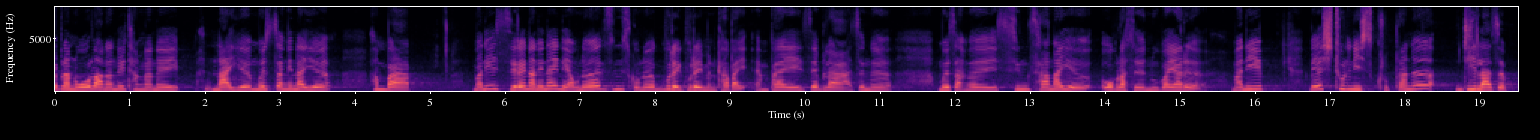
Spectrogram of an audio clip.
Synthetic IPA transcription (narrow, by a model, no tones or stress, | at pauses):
zeblanɔlananɯjtʰaŋnanɯj | najɯmɯzzaŋɯjnajɯ | hɯmba | maniziɾajnanɯjnajnɯjawnɯziniskʰɯwnɯɡuɾɯjɡuɾɯjmɯnkʰabajempʰajzeblazɯŋɯ | mɯzaŋɯjsiŋsanajɯɔblasɯnubajaɾɯ | mani | bestʰulniskʰɾupʰɾanɯ | dilazɯp̚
